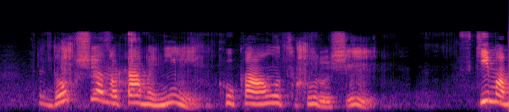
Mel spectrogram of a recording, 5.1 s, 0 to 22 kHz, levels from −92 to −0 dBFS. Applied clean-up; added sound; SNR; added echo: neural mask model Resemble Enhance denoiser.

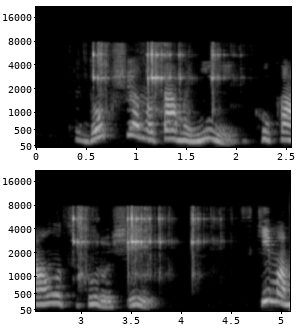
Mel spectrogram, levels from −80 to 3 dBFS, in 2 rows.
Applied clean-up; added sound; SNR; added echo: classical method log-MMSE.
